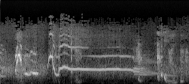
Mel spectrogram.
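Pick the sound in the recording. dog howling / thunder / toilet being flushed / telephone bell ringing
dog howling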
